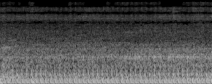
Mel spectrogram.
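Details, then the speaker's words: 2017 Troy-Bilt Storm Tracker 2690 XP snow blower after carburetor replacement (part 951-15236), choke off, low rpm: an even putter with regular firing pulses and no misses. Normal low-rpm idle after the fix. "there it is running nice and smooth uh choke is off no more surging running nice and smooth the throttle is smooth low rpm running"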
